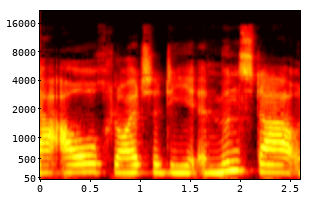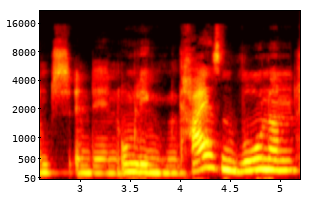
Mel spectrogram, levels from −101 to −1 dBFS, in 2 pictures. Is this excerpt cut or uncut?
uncut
